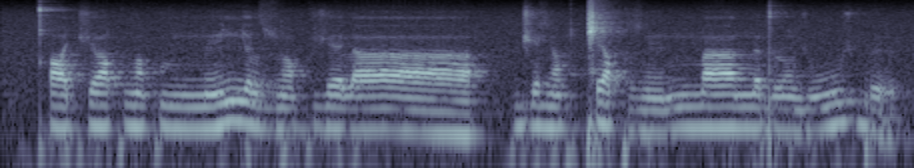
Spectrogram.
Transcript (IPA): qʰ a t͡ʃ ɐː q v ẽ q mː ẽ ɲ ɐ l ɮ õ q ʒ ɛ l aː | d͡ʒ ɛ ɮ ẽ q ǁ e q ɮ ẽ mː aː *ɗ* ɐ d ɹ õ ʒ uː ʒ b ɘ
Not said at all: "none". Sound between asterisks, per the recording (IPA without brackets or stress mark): n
